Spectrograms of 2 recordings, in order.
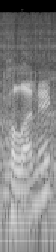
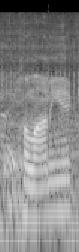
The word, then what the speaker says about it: Palahniuk: We say, in my family, we say Palenik. And I'm sure that's a, a crude Americanized version, but it's a Ukrainian name, and we say Polonic.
